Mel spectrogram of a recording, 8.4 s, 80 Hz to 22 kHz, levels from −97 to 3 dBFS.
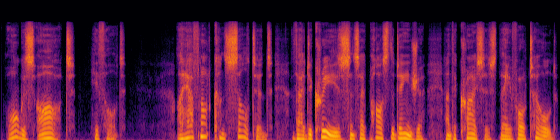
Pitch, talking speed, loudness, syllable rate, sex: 120 Hz, 145 wpm, -21 LUFS, 4.6 syllables/s, male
